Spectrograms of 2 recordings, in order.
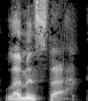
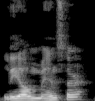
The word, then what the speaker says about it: Leominster: Leominster. He's from Leominster, kid. – Leo Minster? – See, I didn't say it like that.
